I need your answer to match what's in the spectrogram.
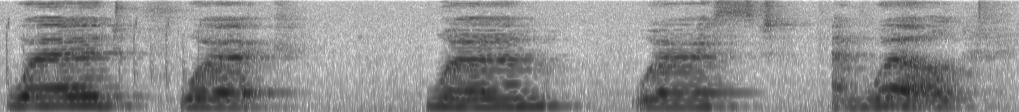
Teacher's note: there's no air after the W, so there's no H. So that's the easiest way to work out if there's an H after the W, is to just feel if there's air there.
